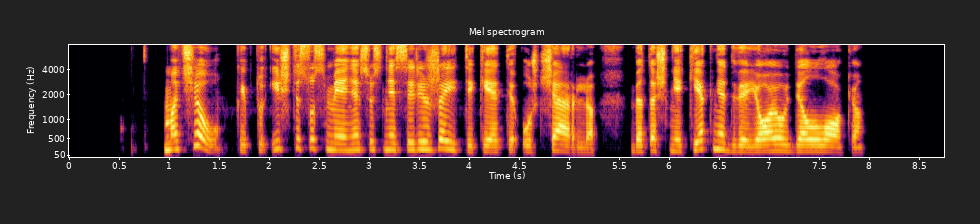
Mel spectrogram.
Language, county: Lithuanian, Vilnius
